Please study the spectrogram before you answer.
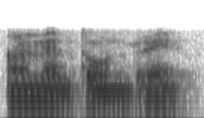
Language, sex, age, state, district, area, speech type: Kannada, male, 30-45, Karnataka, Belgaum, rural, conversation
